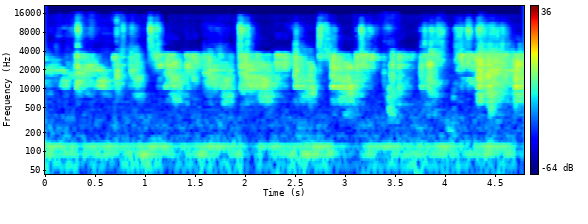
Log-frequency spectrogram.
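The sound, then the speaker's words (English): A handful of dice, rolled for a chemistry skill check in a Shadowrun tabletop game and heard from across the country, clatter and rattle for several seconds, a dense run of sharp clicks and knocks over a steady low hum, with no voices. “Actual dice sound from across the country.”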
